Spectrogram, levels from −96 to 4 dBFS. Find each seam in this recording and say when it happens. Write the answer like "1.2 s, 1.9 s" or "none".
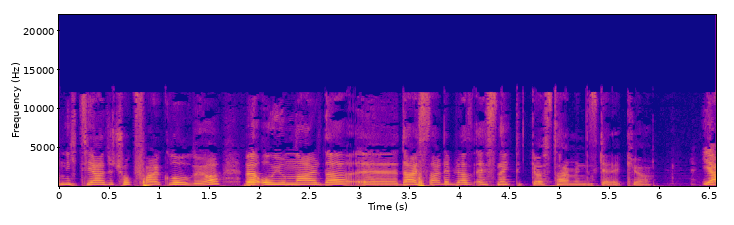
none

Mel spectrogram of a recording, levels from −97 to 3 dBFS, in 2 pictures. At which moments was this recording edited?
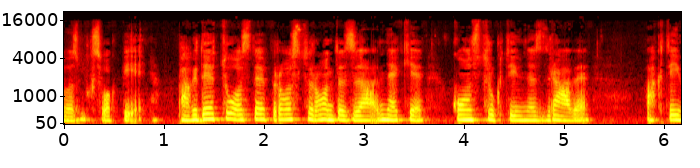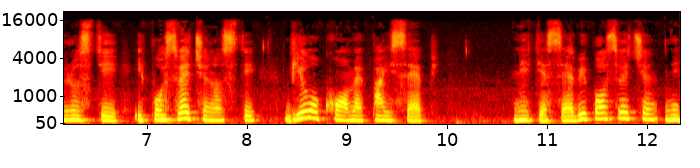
1.1 s

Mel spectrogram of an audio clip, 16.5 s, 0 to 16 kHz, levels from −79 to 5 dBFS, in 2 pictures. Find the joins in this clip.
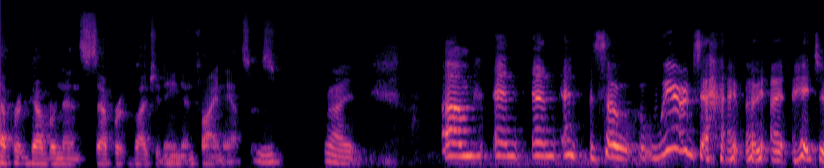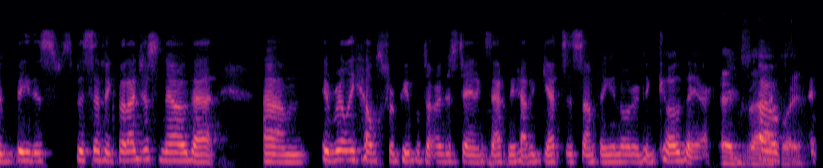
none

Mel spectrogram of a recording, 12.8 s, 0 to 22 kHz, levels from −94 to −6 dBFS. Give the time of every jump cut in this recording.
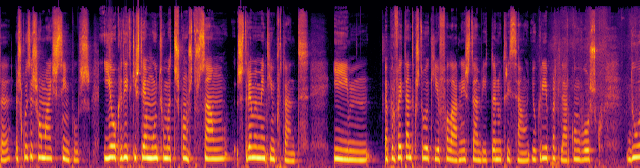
2.0 s

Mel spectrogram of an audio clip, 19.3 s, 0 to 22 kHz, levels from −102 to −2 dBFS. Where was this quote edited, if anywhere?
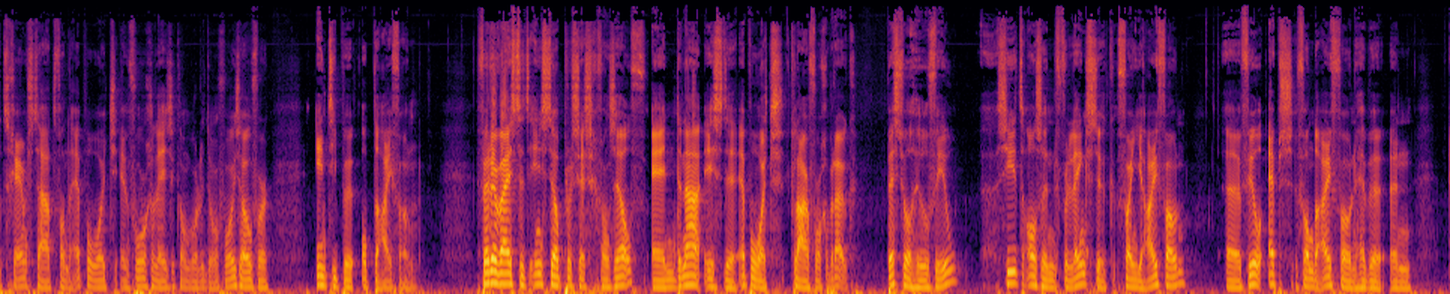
8.6 s, 11.8 s

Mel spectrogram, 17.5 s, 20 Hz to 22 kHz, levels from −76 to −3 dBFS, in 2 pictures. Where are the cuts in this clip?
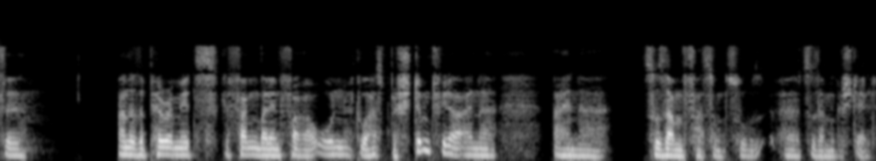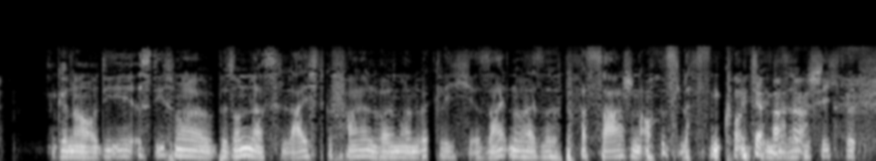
none

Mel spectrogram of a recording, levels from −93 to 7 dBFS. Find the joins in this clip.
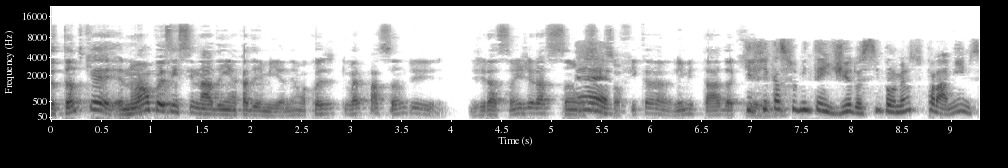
none

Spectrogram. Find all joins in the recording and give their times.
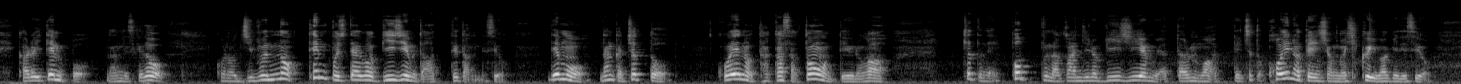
none

